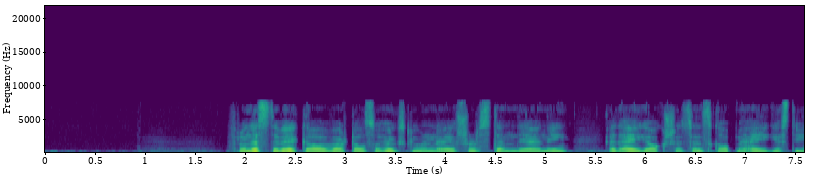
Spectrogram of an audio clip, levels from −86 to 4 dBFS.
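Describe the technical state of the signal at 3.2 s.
A single voice packet was dropped on the Bluetooth link at 3.24 s. Concealed Bluetooth headset packet loss refilled the 7.5 ms gap with repeated recent waveform, leaving it nearly inaudible.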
